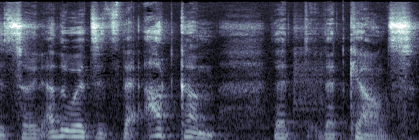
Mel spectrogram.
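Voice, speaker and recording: Lively intonation marks this man's fairly quick speech. There is a somewhat breathy quality to his voice. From South Africa. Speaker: corporate trainer. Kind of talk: lecture. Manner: repetitive, with restarts and fillers.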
